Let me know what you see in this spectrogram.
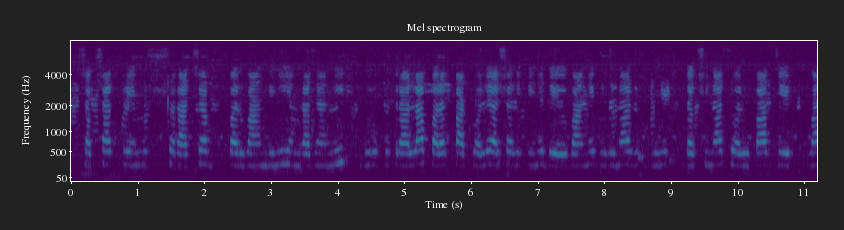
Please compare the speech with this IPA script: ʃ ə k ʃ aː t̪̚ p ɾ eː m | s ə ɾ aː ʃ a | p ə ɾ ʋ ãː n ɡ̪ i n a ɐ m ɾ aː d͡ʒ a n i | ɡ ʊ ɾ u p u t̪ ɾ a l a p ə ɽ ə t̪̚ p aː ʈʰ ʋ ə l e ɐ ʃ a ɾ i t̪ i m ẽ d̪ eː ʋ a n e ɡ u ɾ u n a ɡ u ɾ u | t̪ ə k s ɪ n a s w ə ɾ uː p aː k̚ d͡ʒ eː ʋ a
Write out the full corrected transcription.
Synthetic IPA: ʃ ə k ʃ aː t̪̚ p ɾ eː m | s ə ɾ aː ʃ a | p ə ɾ ʋ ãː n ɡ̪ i n i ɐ m ɾ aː d͡ʒ a n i | ɡ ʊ ɾ u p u t̪ ɾ a l a p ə ɾ ə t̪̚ p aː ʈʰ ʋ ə l e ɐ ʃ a ɾ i t̪ i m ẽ d̪ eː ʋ a n e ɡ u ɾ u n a ɡ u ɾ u | d̪ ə k ʃ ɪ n a s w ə ɾ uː p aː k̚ d͡ʒ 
